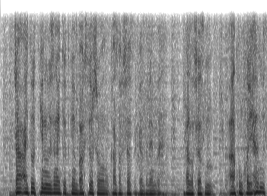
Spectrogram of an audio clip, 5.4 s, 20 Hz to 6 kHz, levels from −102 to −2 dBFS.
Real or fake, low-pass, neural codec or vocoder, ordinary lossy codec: real; 5.4 kHz; none; none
